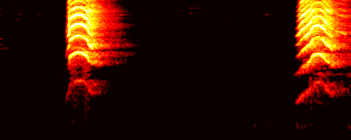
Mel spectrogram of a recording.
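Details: Pet Indian ringneck parrot, hand-tame and said to talk in Urdu and Hindi, gives two loud raspy squawks about two seconds apart in a quiet indoor room.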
